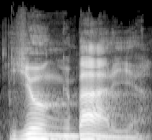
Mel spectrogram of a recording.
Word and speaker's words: Ljungberg: Ljungberg. That's the way to pronounce Freddie Ljungberg.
